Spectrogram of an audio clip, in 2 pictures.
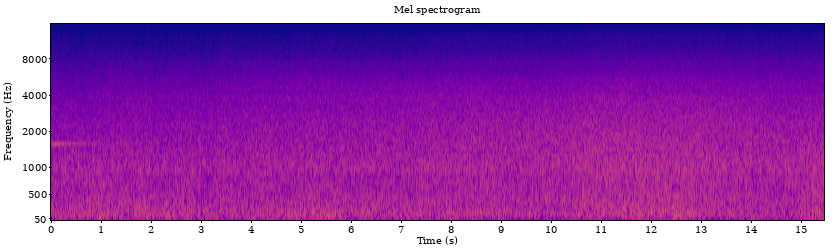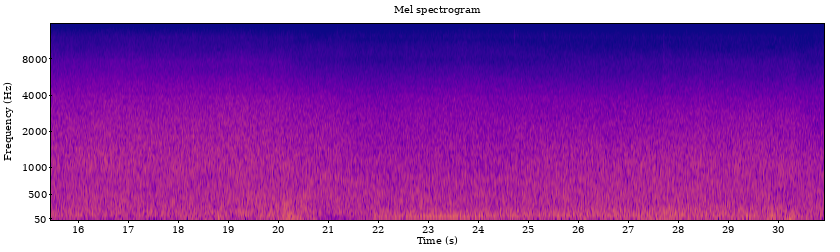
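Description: Ocean surf washing onto a sandy beach, a steady rush of breaking waves, with wind rumbling on the microphone for a few seconds past the middle.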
